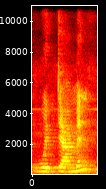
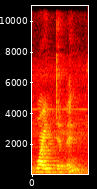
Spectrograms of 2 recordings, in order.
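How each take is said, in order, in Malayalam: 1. ആദ്യത്തെ syllable 'bit' എന്നതിനോട് പ്രാസമൊത്തുന്നു. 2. ആദ്യത്തെ syllable 'bite' എന്നതിനോട് പ്രാസമൊത്തുന്നു. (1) "it's okay" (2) "better നിങ്ങൾ യൂസ് ചെയ്യുന്നത് വൈറ്റമിൻ"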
